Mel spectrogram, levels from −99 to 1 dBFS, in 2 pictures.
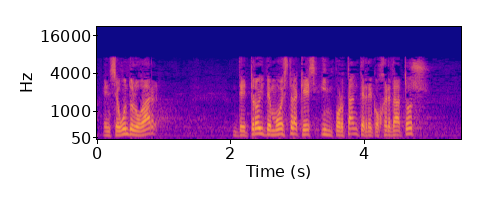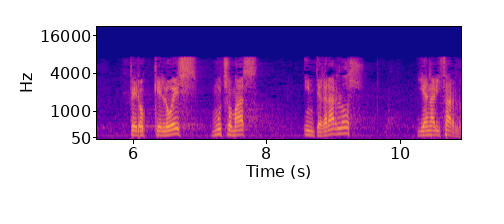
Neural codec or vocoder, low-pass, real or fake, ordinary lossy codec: none; 7.2 kHz; real; none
